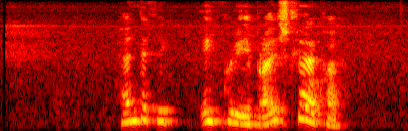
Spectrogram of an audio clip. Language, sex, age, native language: Icelandic, female, 50-59, Icelandic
